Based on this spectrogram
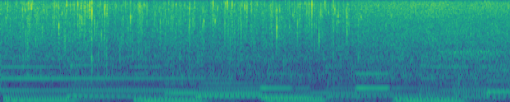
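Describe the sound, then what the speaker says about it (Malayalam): Sliced onions frying in hot oil until brown for Malabar chicken dum biriyani, a loud, close, continuous sizzle and bubbling with a soft low rhythmic thumping beneath it. "ഇത് കുറച്ചിട്ടിട്ട് ഒരു ബ്രൗൺ നിറം ആകുന്ന വരെ ഒന്ന് ഫ്രൈ ചെയ്തെടുക്കാം."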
